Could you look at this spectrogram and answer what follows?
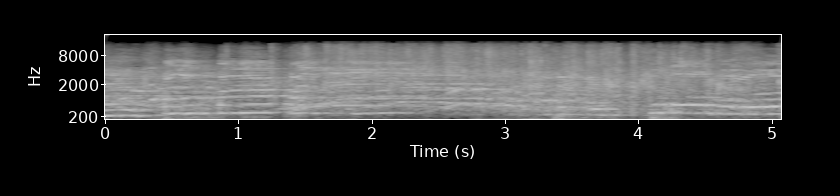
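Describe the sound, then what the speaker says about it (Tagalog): A Sunday worship service congregation responds with loud clapping amid cheering and shouting from the crowd, steady and close throughout. "Palakpak!"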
